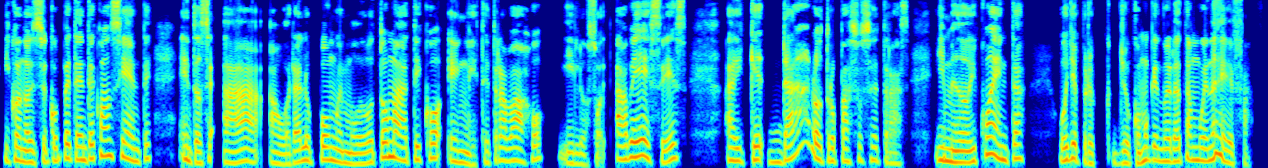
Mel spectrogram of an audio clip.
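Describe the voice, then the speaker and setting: A coach and HR specialist with a Venezuelan Spanish accent guests on a podcast, explaining a model step by step like a patient teacher and often confirming the listener understands. Her pitch is fairly low and her speed normal, captured in studio quality with no echo.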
